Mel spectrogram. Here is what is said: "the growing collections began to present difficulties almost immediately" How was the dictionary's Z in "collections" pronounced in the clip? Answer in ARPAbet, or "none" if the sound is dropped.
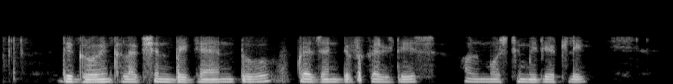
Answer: none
